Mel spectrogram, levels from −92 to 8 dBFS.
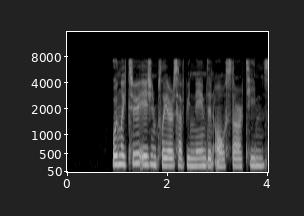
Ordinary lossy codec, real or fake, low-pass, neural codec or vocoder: none; real; 7.2 kHz; none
